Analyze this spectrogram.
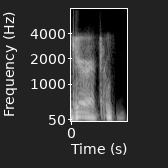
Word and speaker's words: Garrick: Derek, you're Derek, right? That's it, Garrick with a hard G.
